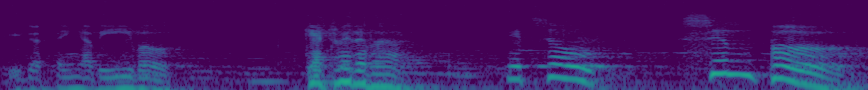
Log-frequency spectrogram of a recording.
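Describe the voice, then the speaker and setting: A man's voice: on the high side, sing-song, slow, exaggerated voice. An actor playing a sinister male ghost who coaxes a guest toward murder, speaking through a ghostly reverb in an old radio broadcast. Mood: urging. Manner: coaxing, insinuating, urges murder. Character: sinister male ghost host of a phantom party. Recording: muffled 1950s radio broadcast with echo. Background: eerie music.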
